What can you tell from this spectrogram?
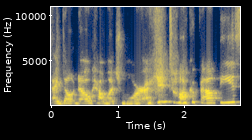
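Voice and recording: A hoarse, put-on character voice moves at a moderate pace with lively intonation. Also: woman, high pitch for a woman.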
